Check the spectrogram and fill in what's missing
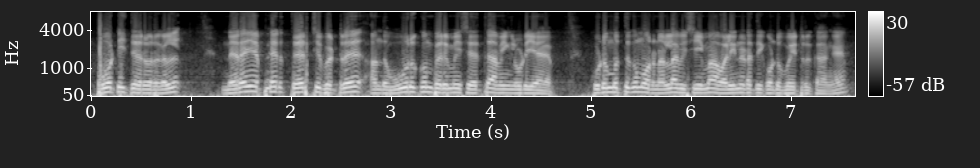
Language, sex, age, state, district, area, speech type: Tamil, male, 30-45, Tamil Nadu, Erode, rural, spontaneous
